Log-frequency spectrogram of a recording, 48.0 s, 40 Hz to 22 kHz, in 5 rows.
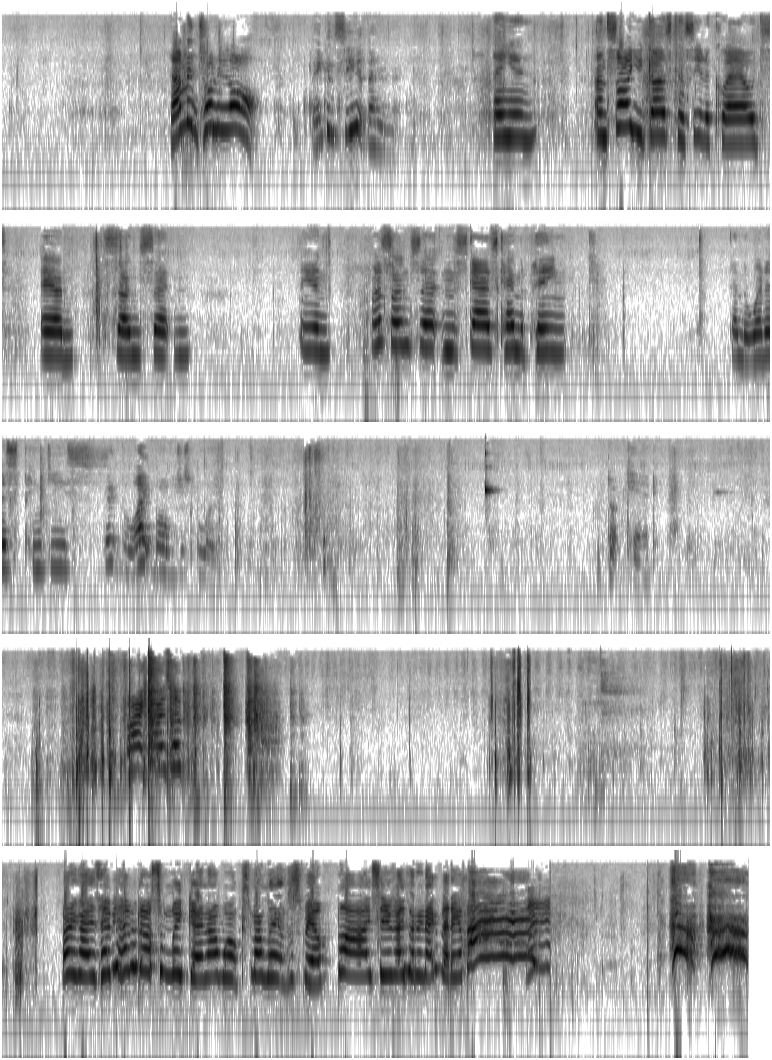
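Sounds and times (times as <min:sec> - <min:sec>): soft rustles: 0:03.3 - 0:08.6, 0:32.6 - 0:38.9
girl squealing: 0:44.2 - 0:45.3, 0:46.7 - 0:47.8.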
